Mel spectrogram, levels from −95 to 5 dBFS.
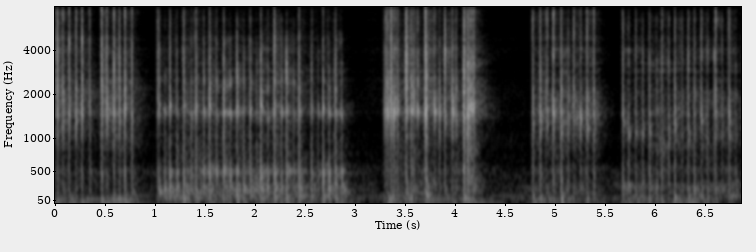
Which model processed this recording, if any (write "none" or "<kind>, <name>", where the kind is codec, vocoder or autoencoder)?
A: codec, SNAC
